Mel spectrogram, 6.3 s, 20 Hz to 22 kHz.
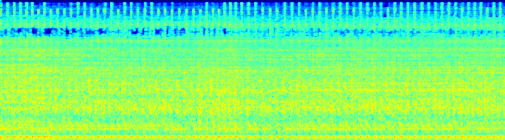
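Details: Honda CBR150R single-cylinder with manual ISC replacing the automatic one, idle screwed down from about 1500-1700 rpm toward 1200-1400 rpm; even, steady putter with regular pulses, no misses or clatter: normal idle.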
